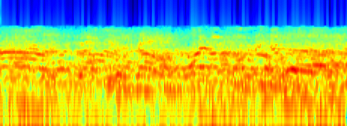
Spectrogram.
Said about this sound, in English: Heavenly days, look at the crowd, McGee. All right, one side there, folks.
